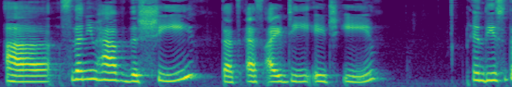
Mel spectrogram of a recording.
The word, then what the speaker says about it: sith: In Scotland, the word for fairy is S-I-T-H, she, pronounced the same way.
